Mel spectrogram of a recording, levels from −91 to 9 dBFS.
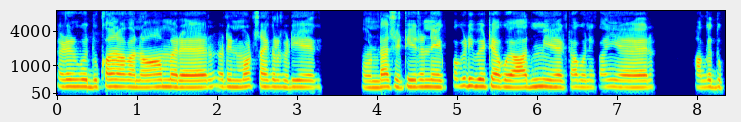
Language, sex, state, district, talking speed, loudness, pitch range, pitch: Rajasthani, male, Rajasthan, Nagaur, 195 wpm, -16 LUFS, 195-210 Hz, 200 Hz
